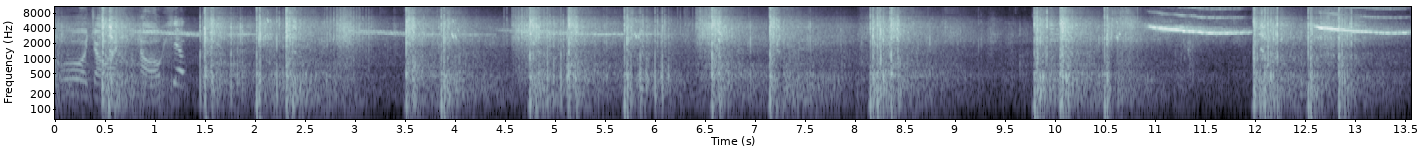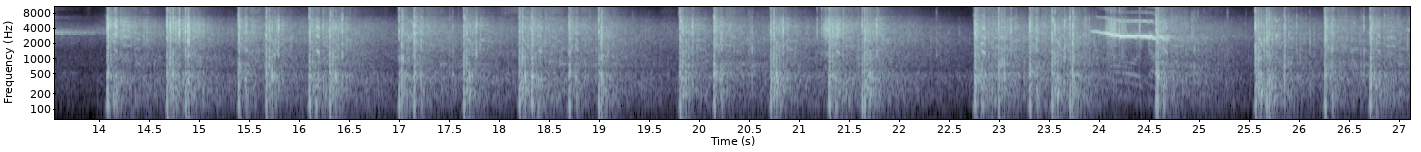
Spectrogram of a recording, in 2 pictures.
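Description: Fireworks on New Year's Eve in China burst and crackle in a dense, continuous barrage of loud bangs and whistling rockets, close by, with people exclaiming in between.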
